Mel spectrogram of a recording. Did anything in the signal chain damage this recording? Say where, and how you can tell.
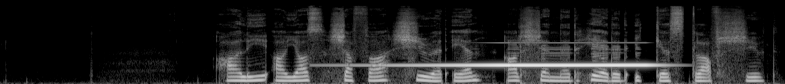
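Yes. There is loudspeaker feedback squeal in the analogue path, where a microphone hears the loudspeaker it drives. From 3.09 s a single tone at 901 Hz appears under the speech. It swells over roughly two seconds until it sits around 10 dB above the voice, and it holds until 6.94 s. At that one frequency the loop gain passed unity, so the tone fed itself and kept growing until the level stopped rising.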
